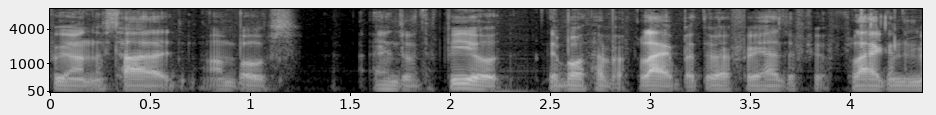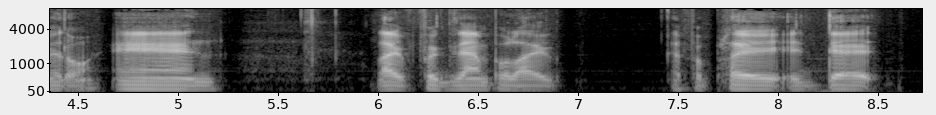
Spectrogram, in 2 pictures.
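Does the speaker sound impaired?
Yes: hearing loss (hard of hearing), drug-induced (gentamicin); right ear profound near deaf, left ear moderate, caused by gentamicin; hearing aids on at all times, reads lips, relies on voice loudness; had speech therapy because of hearing loss.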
